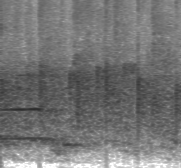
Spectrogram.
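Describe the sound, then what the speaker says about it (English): Comedy club audience at the Highland Inn keeps clapping, a dense, steady wash of many hands at fairly loud volume with a faint voice near the start. "Now keep clapping if you're drinking tonight."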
